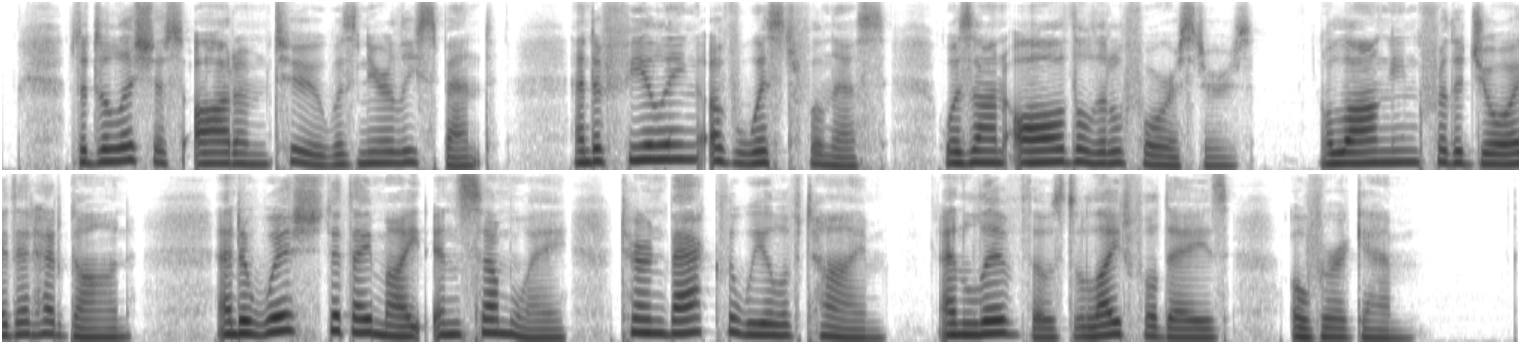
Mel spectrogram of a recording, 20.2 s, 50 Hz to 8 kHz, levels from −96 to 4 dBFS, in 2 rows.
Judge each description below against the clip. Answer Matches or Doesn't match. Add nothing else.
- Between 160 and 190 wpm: Doesn't match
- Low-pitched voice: Doesn't match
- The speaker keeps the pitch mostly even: Doesn't match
